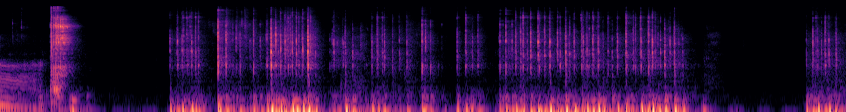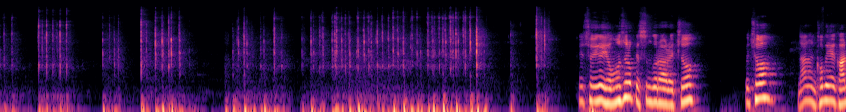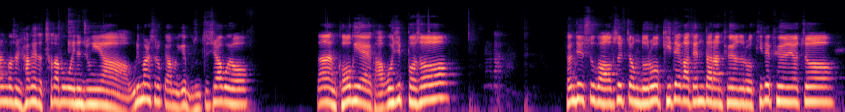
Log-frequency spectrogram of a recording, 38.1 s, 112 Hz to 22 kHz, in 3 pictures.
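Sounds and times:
typing on computer keyboard: 0:02.5 - 0:10.4, 0:12.1 - 0:21.0.

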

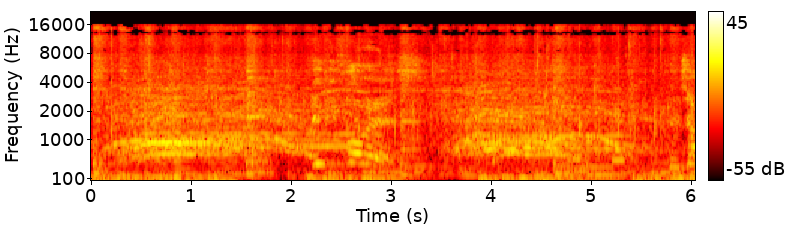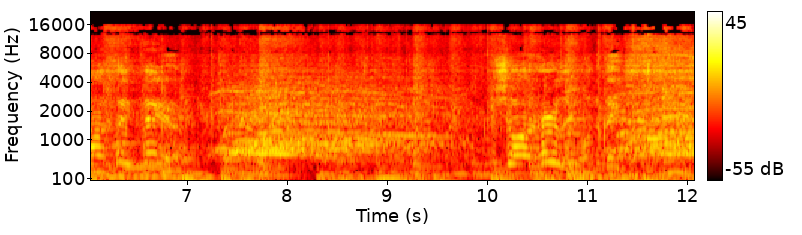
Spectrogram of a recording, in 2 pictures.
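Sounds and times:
crowd cheering and whooping: 0:00.0 - 0:06.0, 0:07.1 - 0:10.1, 0:11.0 - 0:12.0
blues-rock band playing: 0:00.0 - 0:12.0.

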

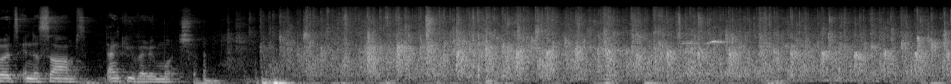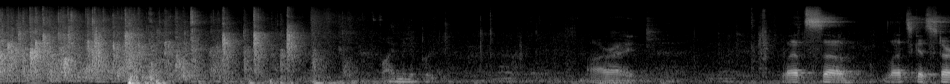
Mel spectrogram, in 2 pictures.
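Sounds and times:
audience applauding: 0:02.3 - 0:12.7.

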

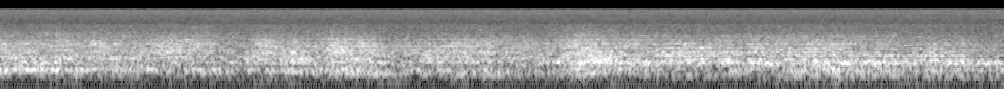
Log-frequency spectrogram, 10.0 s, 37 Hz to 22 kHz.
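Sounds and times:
jet engines roaring overhead: 0:00.0 - 0:10.0.

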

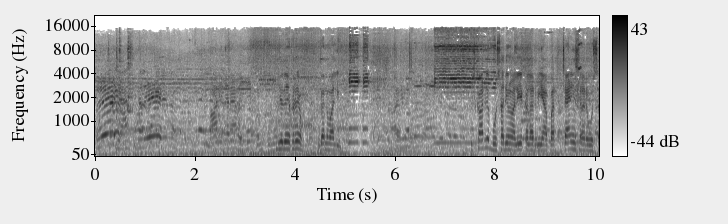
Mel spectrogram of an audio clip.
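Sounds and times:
voices of street market: 0:00.0 - 0:10.0
vehicle horn honk: 0:05.1 - 0:05.6, 0:06.7 - 0:08.1.

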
